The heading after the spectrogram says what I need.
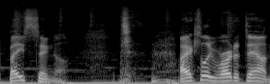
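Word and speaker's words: Basinger: Baldwin and Kim B bass singer I actually wrote it down it's actually pronounced as bass singer right that's how she says it herself Alto tenner Binger he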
